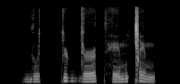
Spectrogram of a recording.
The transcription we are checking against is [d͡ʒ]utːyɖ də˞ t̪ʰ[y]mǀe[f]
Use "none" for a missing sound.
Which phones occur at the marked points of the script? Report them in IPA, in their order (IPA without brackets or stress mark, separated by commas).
d̪, e, m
